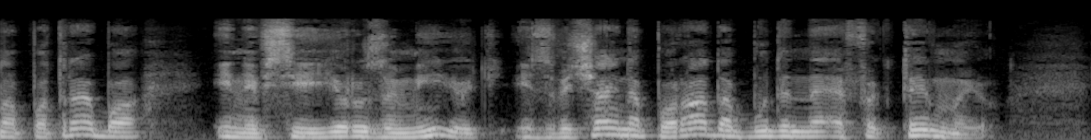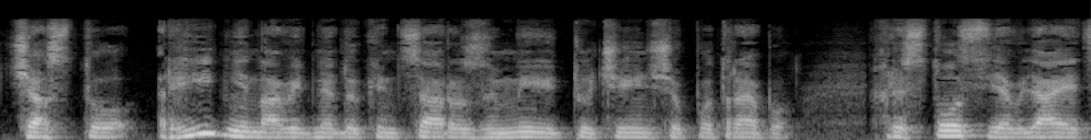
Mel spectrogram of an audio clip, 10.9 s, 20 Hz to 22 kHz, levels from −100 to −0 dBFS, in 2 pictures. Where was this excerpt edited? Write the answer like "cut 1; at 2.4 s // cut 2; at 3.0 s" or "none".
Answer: cut 1; at 9.8 s

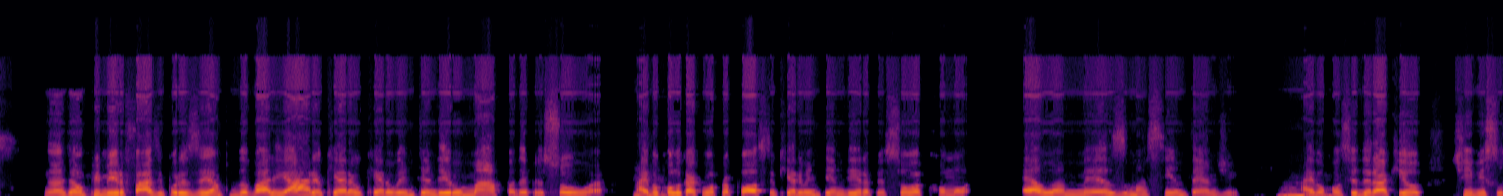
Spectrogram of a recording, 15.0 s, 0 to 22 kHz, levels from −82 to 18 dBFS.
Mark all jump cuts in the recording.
none

